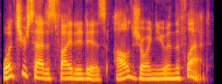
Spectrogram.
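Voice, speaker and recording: A man's voice: mid-range voice, brisk, vocal fry, no echo, studio quality, voice pushed up, lightly acted. A man voicing a determined, strong-willed woman in an audiobook thriller. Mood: firm. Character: defiant, determined adult sister, a schoolteacher.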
